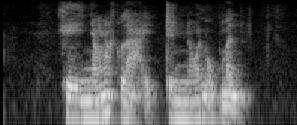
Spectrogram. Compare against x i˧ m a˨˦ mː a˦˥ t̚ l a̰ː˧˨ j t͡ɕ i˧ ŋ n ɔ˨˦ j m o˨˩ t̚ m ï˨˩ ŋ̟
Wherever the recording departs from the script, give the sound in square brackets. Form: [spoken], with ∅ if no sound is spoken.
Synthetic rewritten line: x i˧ [ɲ] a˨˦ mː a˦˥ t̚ l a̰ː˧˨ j t͡ɕ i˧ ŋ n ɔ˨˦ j m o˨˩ t̚ m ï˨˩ ŋ̟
